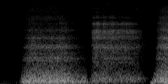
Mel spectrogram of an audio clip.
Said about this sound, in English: No. I hear you breathing in the mic. Sorry.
